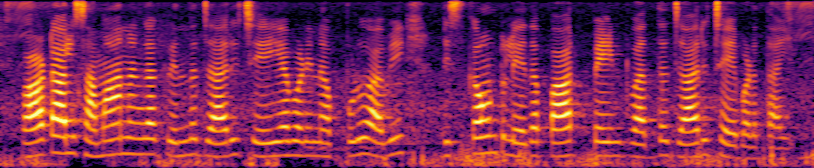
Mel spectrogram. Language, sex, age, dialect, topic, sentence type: Telugu, female, 18-24, Central/Coastal, banking, statement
